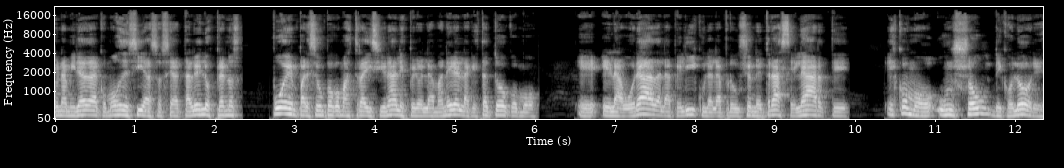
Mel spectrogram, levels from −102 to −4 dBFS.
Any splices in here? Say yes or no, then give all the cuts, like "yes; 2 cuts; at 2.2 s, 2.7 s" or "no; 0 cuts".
no; 0 cuts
